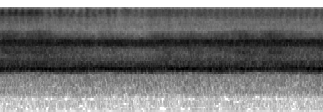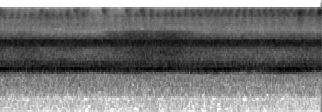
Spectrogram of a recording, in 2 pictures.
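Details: Continuous high trilling of crickets in forest ambience, several overlapping pitches blending into a smooth, even drone that never breaks.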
